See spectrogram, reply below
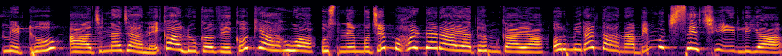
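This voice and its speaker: A woman's voice: extremely high pitch, lively intonation, a little slow, few pauses, voice pushed up. A woman voicing a meek little female sparrow in a children's cartoon, timid and pleading. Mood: upset. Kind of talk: Hindi children's cartoon voice acting.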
